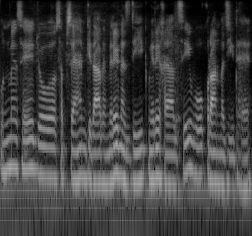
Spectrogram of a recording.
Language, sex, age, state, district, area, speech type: Urdu, male, 18-30, Uttar Pradesh, Ghaziabad, urban, spontaneous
